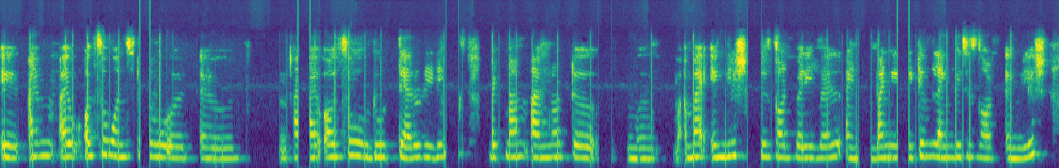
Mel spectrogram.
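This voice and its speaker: A woman with an Indian accent talks in a high voice at a moderate pace. Her intonation stays flat and monotone, and her loudness is very even. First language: Hindi. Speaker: caller, tarot reader. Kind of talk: consultation call. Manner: halting, many hesitations.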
